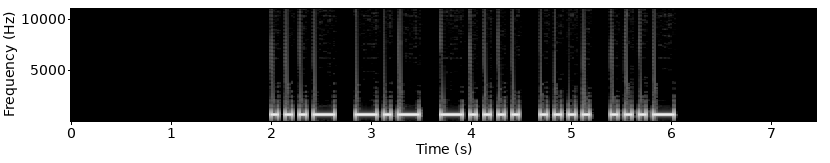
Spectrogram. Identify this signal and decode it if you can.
Morse code, heard as a keyed tone, about 17 wpm, 700 Hz. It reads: VK6HV
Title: DXCC-100 Call Signs - 5 Characters - 17wpm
